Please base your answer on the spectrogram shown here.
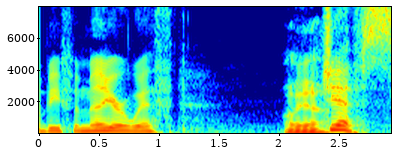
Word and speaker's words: GIF: oh yeah gifs gifs which i always called gifs but they're not but they're pronounced gifs gifs and who says that well the inventor he actually invented them for compuserve and he did it that way because he wanted he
